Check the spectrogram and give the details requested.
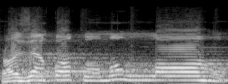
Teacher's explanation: Untuk lafaz Allah ini ada 2, ada lam tafkhim, ada lam tarqiq. Lam tafkhim apabila sebelum lafaz Allah berharakat fathah atau dhammah atau harakatnya adakannya di atas, maka dipertebal Allahnya.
